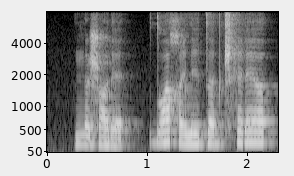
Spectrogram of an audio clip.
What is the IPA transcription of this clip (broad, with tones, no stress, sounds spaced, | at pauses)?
ŋ ɜ˨ ʂ ɒ˨ ɐ̯ ɾ ɛ˨ | d ɔ˨˦ ɐ̯ χ ɪː˨ l ɪː˨ t ɜ˨ d ʈ͡ʂʰ ɛ˦ ɾ ɛ˦ ɐ̯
